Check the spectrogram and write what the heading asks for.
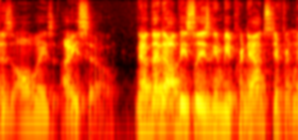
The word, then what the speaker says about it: ISO: always spelled the same ISO in capital letters but it's not an acronym so it's not pronounced ISO it's actually a word it's derived from the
